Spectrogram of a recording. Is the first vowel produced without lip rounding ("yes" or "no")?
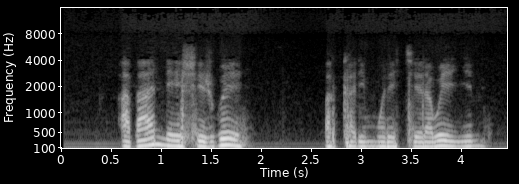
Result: yes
